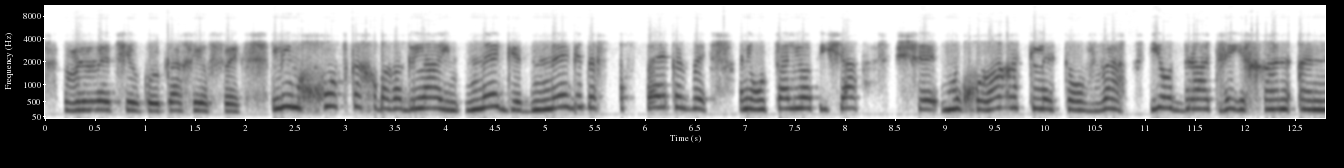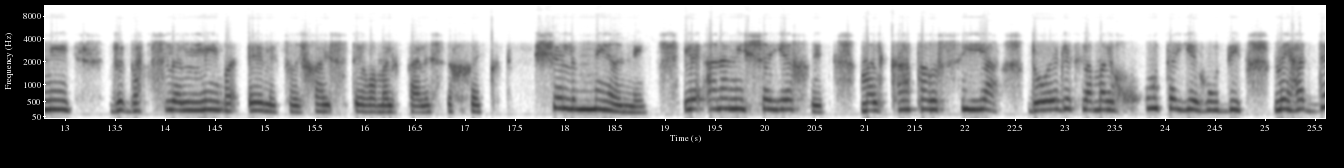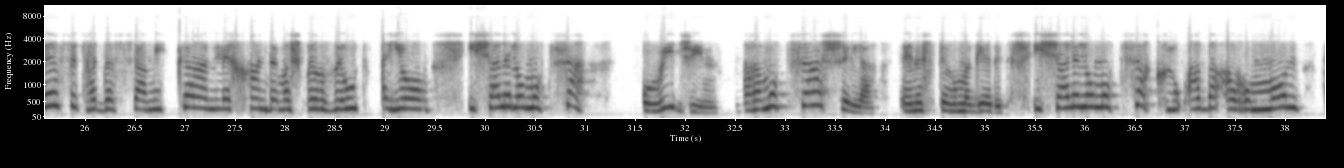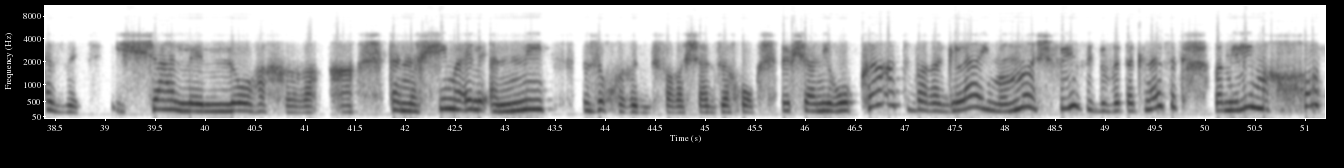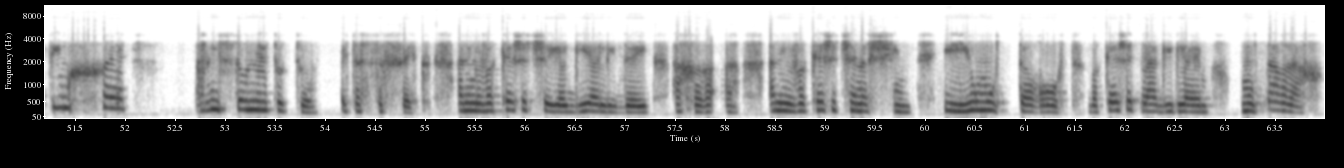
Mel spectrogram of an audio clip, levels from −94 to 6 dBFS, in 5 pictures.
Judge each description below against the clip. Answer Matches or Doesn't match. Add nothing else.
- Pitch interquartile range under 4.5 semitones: Doesn't match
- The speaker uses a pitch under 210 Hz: Doesn't match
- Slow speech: Matches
